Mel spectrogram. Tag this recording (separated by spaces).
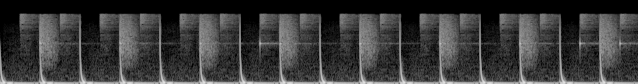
drum drums loop techno tekno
